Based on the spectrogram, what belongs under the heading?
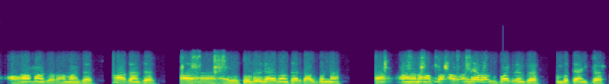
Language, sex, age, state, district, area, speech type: Tamil, male, 60+, Tamil Nadu, Thanjavur, rural, conversation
